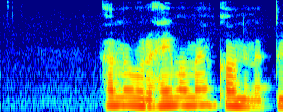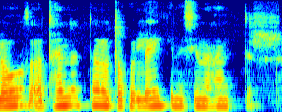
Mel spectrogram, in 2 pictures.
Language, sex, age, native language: Icelandic, female, 20-29, Icelandic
